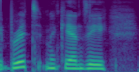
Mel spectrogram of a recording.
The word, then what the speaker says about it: Bret McKenzie: Bret, I will say it correctly, Bret McKenzie doing his Songs Without Jokes tour.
